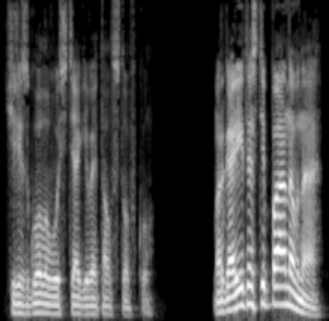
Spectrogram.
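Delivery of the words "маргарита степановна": high, loud summons; calling from afar. A narrator's reading. Sandro summons the housekeeper from far off, calling loudly. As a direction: shout for the housekeeper across rooms. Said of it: "издалека послышался его голос".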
